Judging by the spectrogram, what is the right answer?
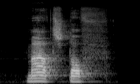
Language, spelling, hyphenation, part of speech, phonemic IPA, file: Dutch, maatstaf, maat‧staf, noun, /ˈmaːt.stɑf/, Nl-maatstaf.ogg
- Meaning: 1. measure, rule (solid object used to measure length or distance) 2. standard, criterion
